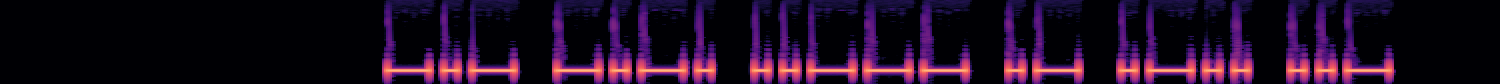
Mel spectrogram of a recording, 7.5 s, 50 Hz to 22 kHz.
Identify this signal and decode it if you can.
Morse code, heard as a keyed tone, about 17 wpm, 700 Hz. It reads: KC2ALU
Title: USA Call Signs - 6 Characters - Repeated 2x - 17wpm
